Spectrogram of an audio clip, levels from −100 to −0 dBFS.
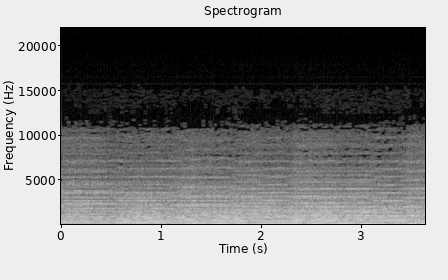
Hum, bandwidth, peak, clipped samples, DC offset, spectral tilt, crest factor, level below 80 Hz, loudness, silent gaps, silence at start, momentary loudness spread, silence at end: none; 11.5 kHz; -8 dBFS; under 0.1%; 1%; -5 dB/octave; 12 dB; -44 dBFS; -19 LUFS; none; 0 s; 3 LU; 0 s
